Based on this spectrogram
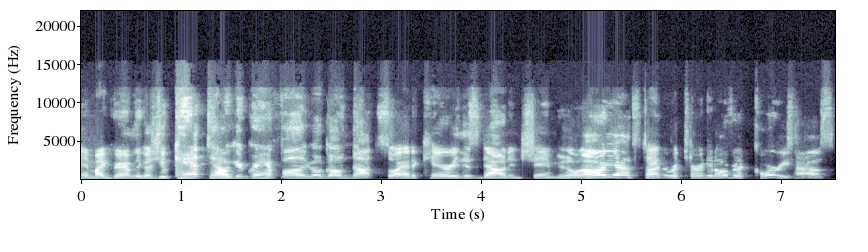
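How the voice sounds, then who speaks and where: A man's raised, projected voice, high for a man, with very wide pitch swings, a bright, sharp tone, a fairly quick pace, hardly any pauses, and a dry, close sound with no echo. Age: 20s. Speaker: podcast co-host. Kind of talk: casual chat.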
